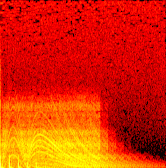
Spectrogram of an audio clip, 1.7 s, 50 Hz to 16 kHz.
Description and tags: Alien Weapon 017 echo
Sounds like an alien weapon, laser beam, etc.
Processed from some old experiments of mine involving the guiar amp modelling software Revalver III. These add some echo added for extra cheezy sci-fi effect.
Maybe they could be useful as game FX.
See pack description for more details.
amp-VST, Revalver-III, beam, FX, alien, weapon, amplifier, game, experimental, amp-modelling, sci-fi, laser, arifact, virtual-amp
